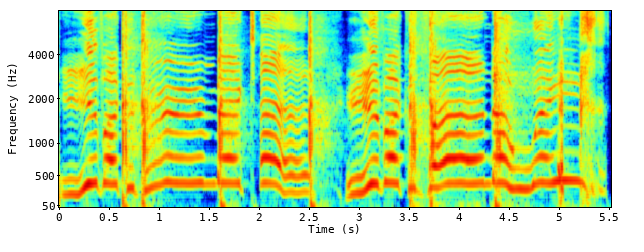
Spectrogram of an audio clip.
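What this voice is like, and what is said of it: Sung impression of a singer. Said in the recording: “my impeccable Cher impersonation ... I'm a little rusty”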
